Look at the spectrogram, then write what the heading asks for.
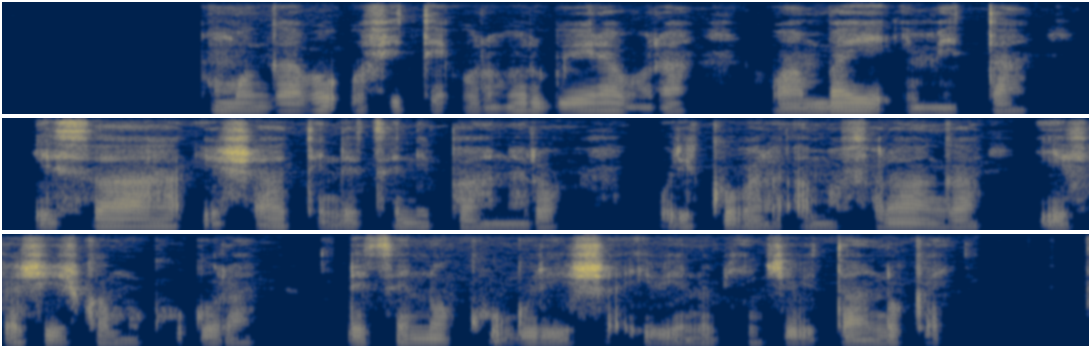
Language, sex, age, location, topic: Kinyarwanda, male, 18-24, Kigali, finance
